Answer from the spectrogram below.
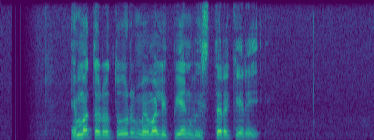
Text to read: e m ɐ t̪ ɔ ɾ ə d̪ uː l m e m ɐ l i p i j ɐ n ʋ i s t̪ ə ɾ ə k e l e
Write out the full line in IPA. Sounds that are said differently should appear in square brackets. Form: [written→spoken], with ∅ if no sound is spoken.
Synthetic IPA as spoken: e m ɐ t̪ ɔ ɾ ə [d̪→t̪] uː [l→ɾ] m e m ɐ l i p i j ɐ n ʋ i s t̪ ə ɾ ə k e [l→ɾ] e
